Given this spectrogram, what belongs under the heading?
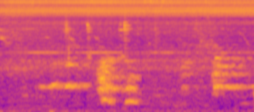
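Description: Dogs bark and yip in short bursts at night in a quiet outdoor setting, the calls sounding moderately distant, a few clustered yelps then a pause and another bark.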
